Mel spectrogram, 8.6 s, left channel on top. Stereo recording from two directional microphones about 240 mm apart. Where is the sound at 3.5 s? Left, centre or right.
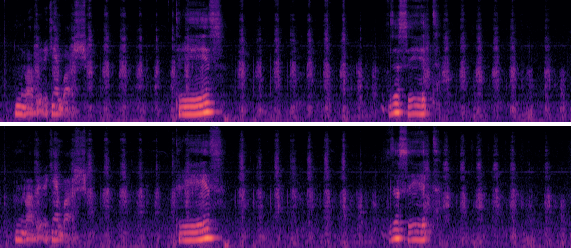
Centre.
